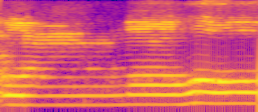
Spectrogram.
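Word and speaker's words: أم: adalah hawiah neraka hawiyah Ummu mim mim tasdid itu gunah bacanya enggak boleh Umu tapi Ummu umuhu ya hawiah hannya Mat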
